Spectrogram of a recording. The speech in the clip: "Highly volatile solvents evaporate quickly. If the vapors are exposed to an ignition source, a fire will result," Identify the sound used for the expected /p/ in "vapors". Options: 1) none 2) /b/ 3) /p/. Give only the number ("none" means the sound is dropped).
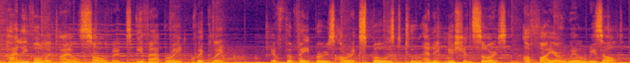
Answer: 3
